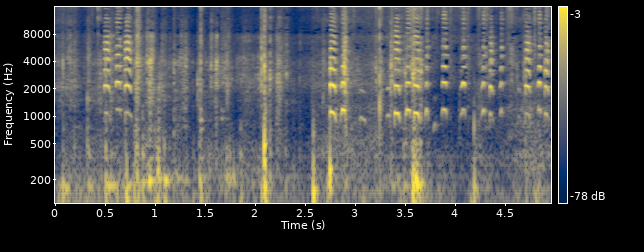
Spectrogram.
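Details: A pet ferret that has recovered from a critical condition for the third time gives quick bursts of high, thin squeaky chirps, several in a row and repeated in clusters every second or so, with faint handling noises between.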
